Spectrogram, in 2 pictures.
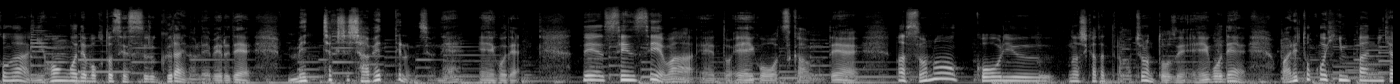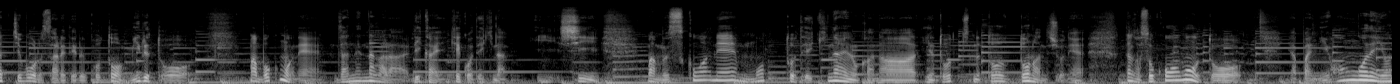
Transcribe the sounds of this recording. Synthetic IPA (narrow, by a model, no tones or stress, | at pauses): oko̞ɡaɲ̟iɦõ̞ŋɡo̞d̪e̞bo̞kɯ̟t̪o̞seɨ̥sɨɾɯ̟ɡɯ̟ɾaino̞ɾe̞be̞ɾɯ̟d̪e̞me̞t͡ɕːakɯ̟̥t͡ɕaɕabe̞t̪ːe̞ɾɯ̟̃nd̪e̞sɨjo̞ne̞e̞ːɡo̞d̪e̞̰ | d̪̥e̞sẽ̞ɰ̃se̞ːβae̞t̪ːo̞ʔe̞ːɡo̞ːt͡sɨ̥kaɯ̟̰no̞d̪e̞maso̞no̞ko̞ːɾʲɯːno̞ɕi̥kat̪at̪eiaa̰mo̞t͡ɕiɾõ̞nt̪o̞ːzẽ̞̰ɰ̃ʔe̞ːɡo̞d̪e̞βaɾʲit̪o̞ko̞ːçĩmpãɲ̟ːikʲat͡ɕt͡ɕːibo̞ːɾɯsaɾe̞t̪e̞ɾɯ̟ko̞t̪o̞ːmʲiɾɯ̟t̪o̞mabo̞kɯ̟mo̞̰ne̞̰ | zãnːẽ̞nːaɡaɾa̰ɾʲikaḭke̞kːo̞ːd̪e̞kʲina̰ | ḭɕimaːmɯ̟sɨ̥ko̞βane̞mo̞t̪ːo̞d̪e̞kʲinaino̞kanaiad̪od̪od̪o̞ːnãnd̪e̞ɕo̞ːnḛ | nãŋkaso̞ko̞ːmo̞ɯ̟t̪o̞ | japːaɾʲiɲ̟ihõ̞ŋɡo̞d̪e̞jo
